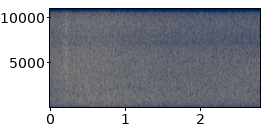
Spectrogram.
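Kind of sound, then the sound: nature, ocean waves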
